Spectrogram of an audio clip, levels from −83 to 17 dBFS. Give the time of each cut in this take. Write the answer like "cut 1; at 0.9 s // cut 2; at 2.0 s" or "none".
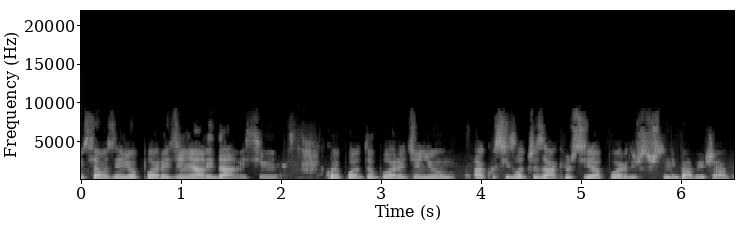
none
